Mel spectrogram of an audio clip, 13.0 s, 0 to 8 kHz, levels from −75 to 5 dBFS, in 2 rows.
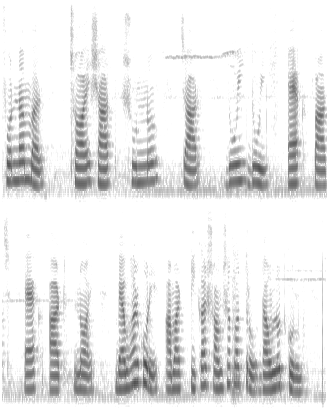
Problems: none marked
